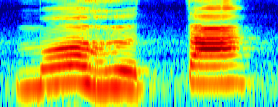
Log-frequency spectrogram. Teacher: میم پہ پیش ہے, میم کا پیش ہم جو ہے وہ ہا کے ساتھ ملائیں گے کیونکہ ہا ساکن ہے. مہ, آگے تا پہ زبر ہے, محتا, کھینچنا نہیں ہے, محتا. آگے اس کے بعد دال کے نیچے زیر اور ساتھ میں یا ساکن ہے, تو یہ یا مدہ ہو گیا.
